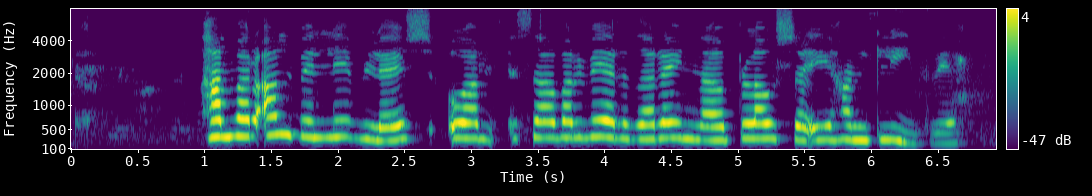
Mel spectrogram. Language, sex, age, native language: Icelandic, female, 40-49, Icelandic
